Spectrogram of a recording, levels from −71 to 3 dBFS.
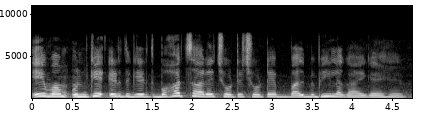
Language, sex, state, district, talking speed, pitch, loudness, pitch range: Hindi, female, Uttar Pradesh, Lucknow, 165 wpm, 235 Hz, -14 LUFS, 210-255 Hz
